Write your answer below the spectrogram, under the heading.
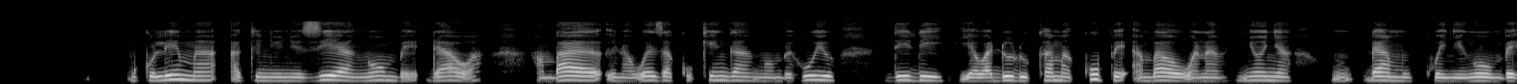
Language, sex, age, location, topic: Swahili, female, 25-35, Kisumu, agriculture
